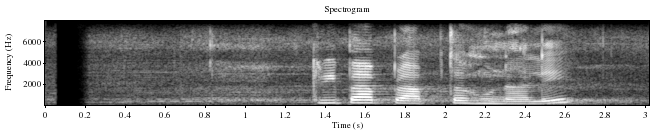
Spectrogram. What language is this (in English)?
Nepali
